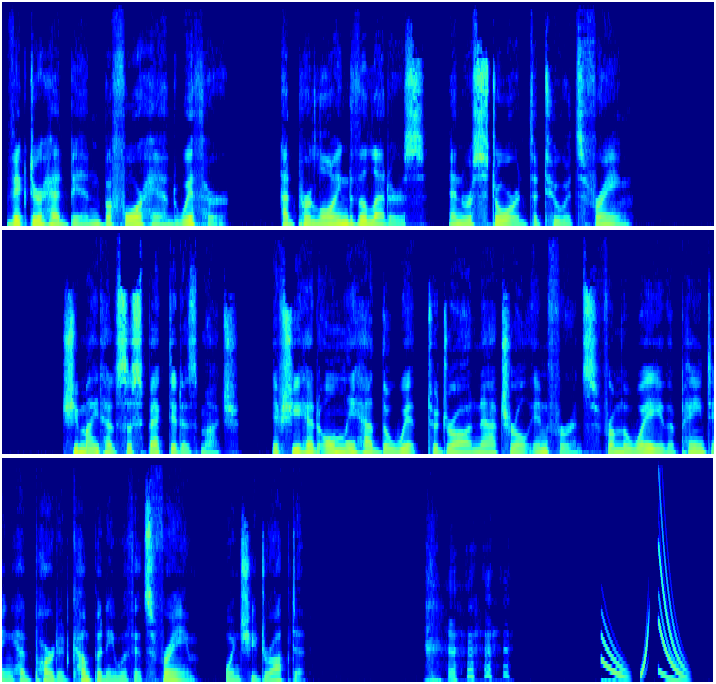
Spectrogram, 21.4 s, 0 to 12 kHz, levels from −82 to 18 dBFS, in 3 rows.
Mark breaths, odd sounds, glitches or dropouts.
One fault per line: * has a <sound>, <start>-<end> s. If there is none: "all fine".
* has a laugh, 18.5-19.4 s
* has a chirp, 20.2-21.2 s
